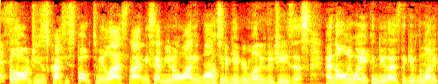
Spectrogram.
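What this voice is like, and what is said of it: Southern televangelist preacher accent. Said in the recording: “I always wanted to be like a televangelist and do that accent ... That's pretty good ... I could be a good Southern Baptist ... I have a good Southern drawl to me”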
